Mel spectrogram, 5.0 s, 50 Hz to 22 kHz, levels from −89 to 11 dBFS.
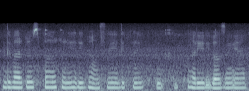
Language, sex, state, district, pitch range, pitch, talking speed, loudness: Hindi, female, Delhi, New Delhi, 210-225 Hz, 215 Hz, 170 wpm, -16 LUFS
